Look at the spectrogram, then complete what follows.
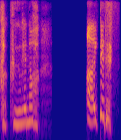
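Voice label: encounter fear, jp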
